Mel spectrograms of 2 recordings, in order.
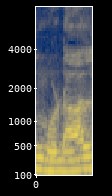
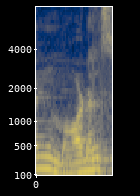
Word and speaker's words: modal: सबसे पहले तो, इसका उच्चारण 'मादल' नहीं होता है। मैंने कई लोगों को इसे ' माल' उच्चारित करते देखा है। 'मादल' नहीं, बल्कि 'मोडल'।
